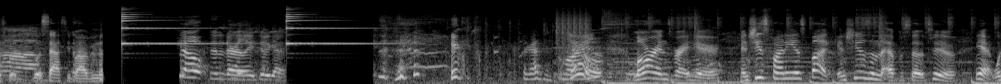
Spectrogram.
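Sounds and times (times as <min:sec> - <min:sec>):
bell ding: 0:01.2 - 0:03.9
voices: 0:03.9 - 0:10.0.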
